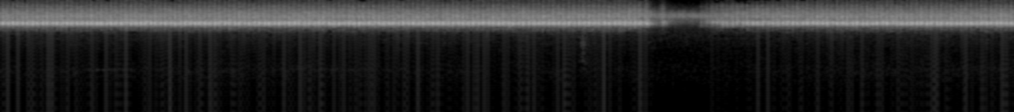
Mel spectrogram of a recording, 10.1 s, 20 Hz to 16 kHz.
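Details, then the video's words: Grasshoppers chirring steadily in a high, thin, rapidly pulsed trill, with a short dip in loudness past the middle before the sound builds back up. "3 Hours of Grass Hopper Sounds"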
